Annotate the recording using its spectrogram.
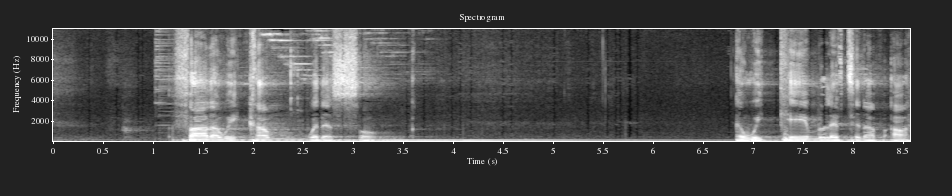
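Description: A man preaches loudly and with fervour through a microphone and loudspeakers.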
